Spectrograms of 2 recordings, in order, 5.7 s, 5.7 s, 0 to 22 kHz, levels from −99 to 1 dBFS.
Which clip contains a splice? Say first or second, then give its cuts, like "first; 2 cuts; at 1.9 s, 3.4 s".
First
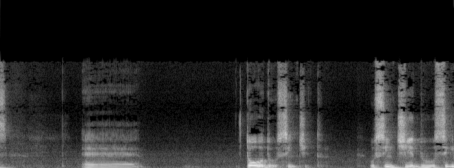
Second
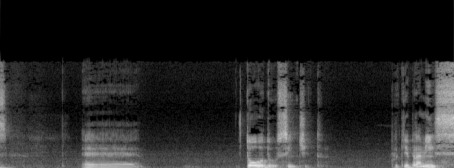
first; 1 cut; at 4.5 s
